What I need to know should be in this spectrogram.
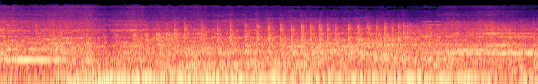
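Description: A lift chain clacks rapidly as a roller coaster climbs.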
